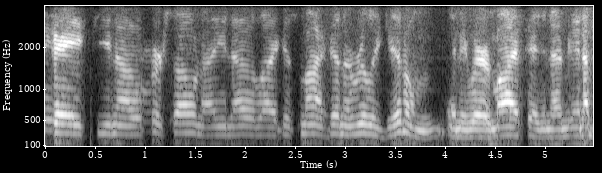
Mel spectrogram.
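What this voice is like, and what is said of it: Southern American twang accent. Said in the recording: “your damn twang ... I love the damn southern accent ... when I hear the southern boys talk”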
